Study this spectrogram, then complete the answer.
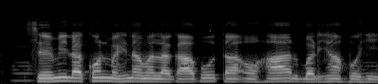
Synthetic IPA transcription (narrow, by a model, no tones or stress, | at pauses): seːmilakoːnmɐɦɪnamãlɐɡaːbot̪aʔoːɦaːɾbəɽ̤ijãɦoːɦĩː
